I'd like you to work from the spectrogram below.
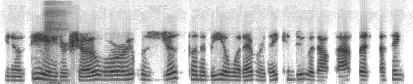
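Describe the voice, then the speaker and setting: A country singer from North Carolina talking on a telephone line in a casual interview, chatty and quick to laugh. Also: female voice, on the low side, no echo. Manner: chatty, laughs often between points. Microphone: phone. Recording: dry, tinny telephone line.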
